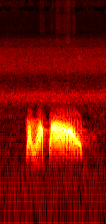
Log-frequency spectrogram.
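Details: One complete spotted dove coo phrase in the 'thúc' or 'gọi' style: a short, throbbing double note, a brief gap, then a drawn-out, low, softly descending coo in otherwise silent surroundings.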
